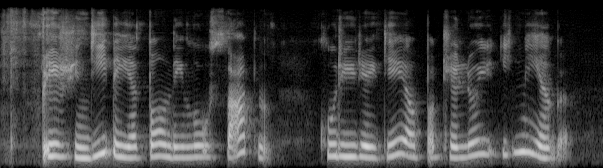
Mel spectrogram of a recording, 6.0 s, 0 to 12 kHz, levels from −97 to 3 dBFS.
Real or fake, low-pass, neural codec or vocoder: fake; 9.9 kHz; autoencoder, 22.05 kHz, a latent of 192 numbers a frame, VITS, trained on one speaker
